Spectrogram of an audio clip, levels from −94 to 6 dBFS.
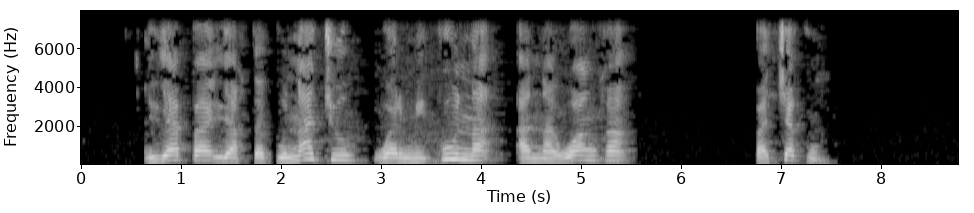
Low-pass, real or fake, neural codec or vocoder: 7.2 kHz; real; none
